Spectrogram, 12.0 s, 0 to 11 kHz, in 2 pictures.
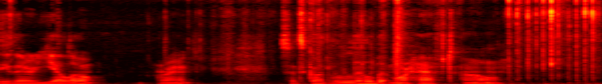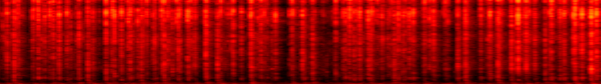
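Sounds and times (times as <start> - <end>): mechanical keyboard typing: 5.1 - 12.0.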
